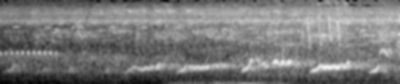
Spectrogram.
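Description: Forest birds calling: one call repeats about once a second, each sliding up and then holding a wavering note, with faster high chirping coming in during the second half. A low rumble sits under it around the middle.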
